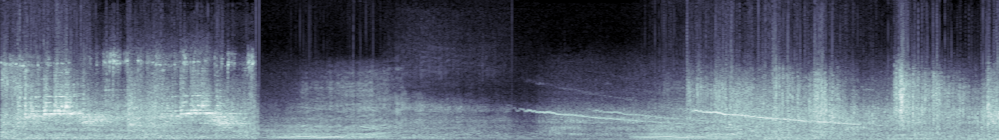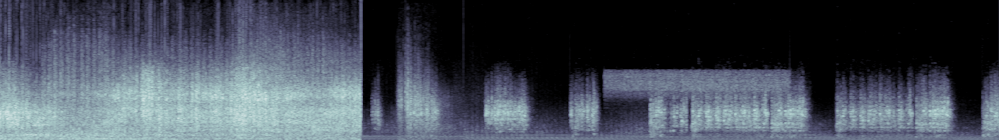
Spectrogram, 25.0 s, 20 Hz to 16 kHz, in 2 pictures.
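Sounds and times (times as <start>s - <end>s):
explosion roar with sharp cracks: 0.0s - 3.3s, 6.6s - 24.9s
propeller aircraft engine drone: 0.0s - 24.9s
falling high whines: 5.4s - 11.0s, 17.1s - 24.9s.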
